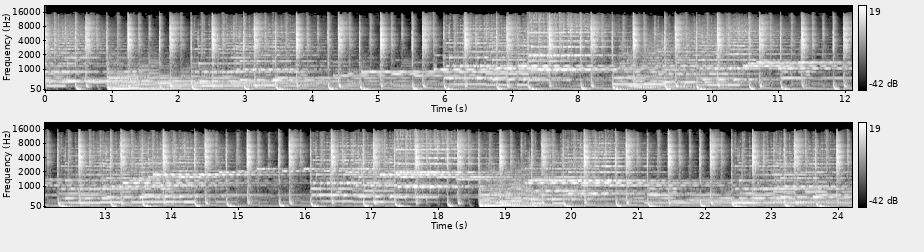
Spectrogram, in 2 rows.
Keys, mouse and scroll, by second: 0.2 s, 0.7 s, 1.1-1.8 scroll up 2, 2.0 click, 3.1-3.7 scroll up 5, 3.7 s, 4.5 s, 5.3 s, 5.8-6.2 scroll up 2, 6.2 g, 7.8 KP_3, 8.9 drag, 10.5 KP_1, 11.5 shift+middle click, 12.0-13.8 scroll up 6, 12.5 shift+middle click, 13.8 s, 14.7-15.3 scroll up 2, 15.3 r, 16.6 g, 19.2 s, 20.9-21.4 scroll up 2, 21.4 s, 22.2 g.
